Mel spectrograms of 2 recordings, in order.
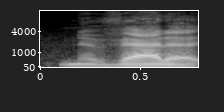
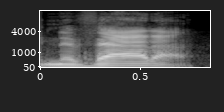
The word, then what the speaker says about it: Nevada: Nevada is how they say it, not Nevada. Those of us on the coastal elites, we say Nevada, but they say Nevada. It's Nevada.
